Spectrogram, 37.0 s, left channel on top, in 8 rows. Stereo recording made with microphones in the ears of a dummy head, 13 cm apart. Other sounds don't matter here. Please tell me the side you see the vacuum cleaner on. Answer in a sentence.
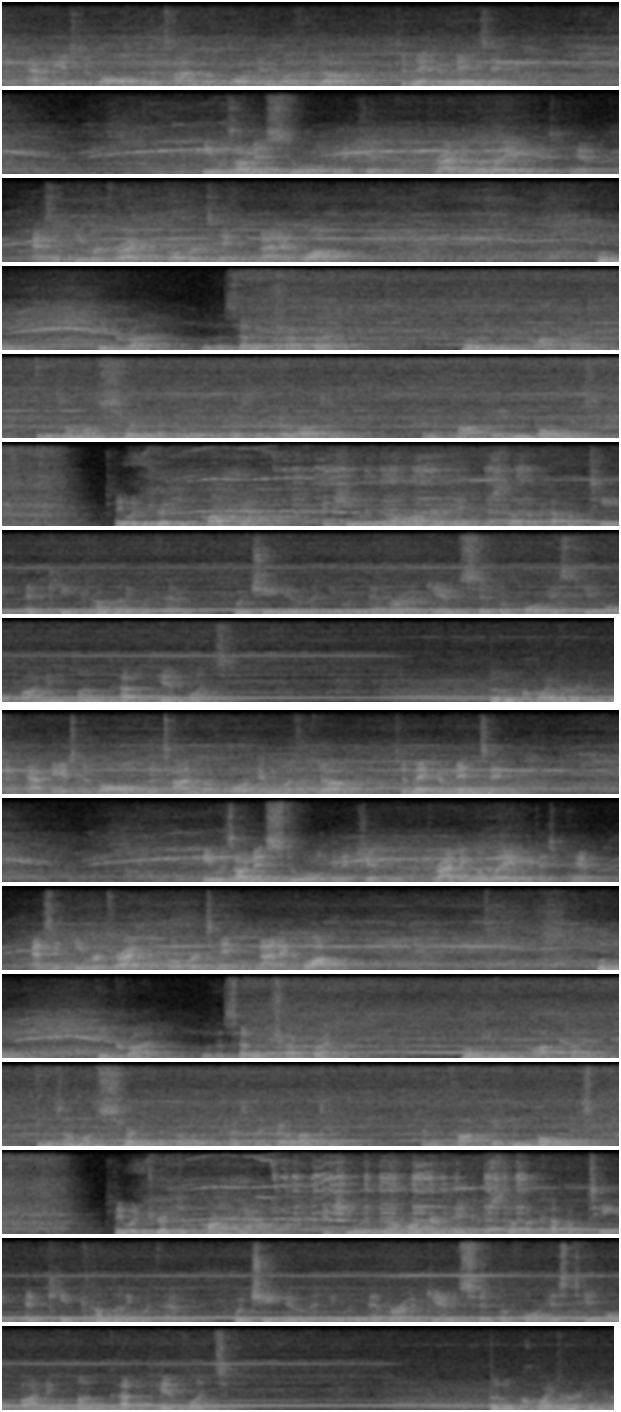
You can hear the vacuum cleaner on the left.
